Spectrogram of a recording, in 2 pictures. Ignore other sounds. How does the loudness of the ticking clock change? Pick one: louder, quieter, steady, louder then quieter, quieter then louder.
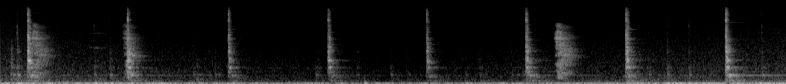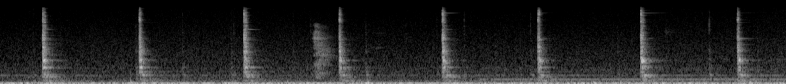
louder.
